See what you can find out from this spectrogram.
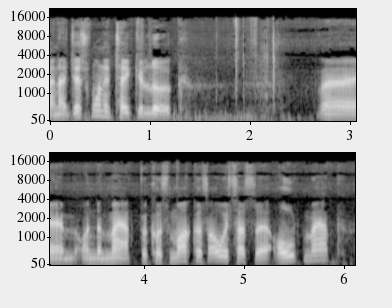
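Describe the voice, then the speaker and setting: Speaking at a moderate pace with a German accent, a man keeps a fairly even intonation in a dry, close sound with no echo. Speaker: metal detectorist. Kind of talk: casual video commentary. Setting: outdoors. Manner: halting.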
